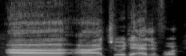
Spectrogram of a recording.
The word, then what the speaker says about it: Chiwetel Ejiofor: I watched a bunch of YouTube videos that actually tell you how to pronounce his name. That's simply all it is. Chiwetel Ejiofor.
